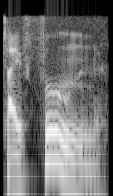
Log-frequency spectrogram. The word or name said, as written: typhoon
